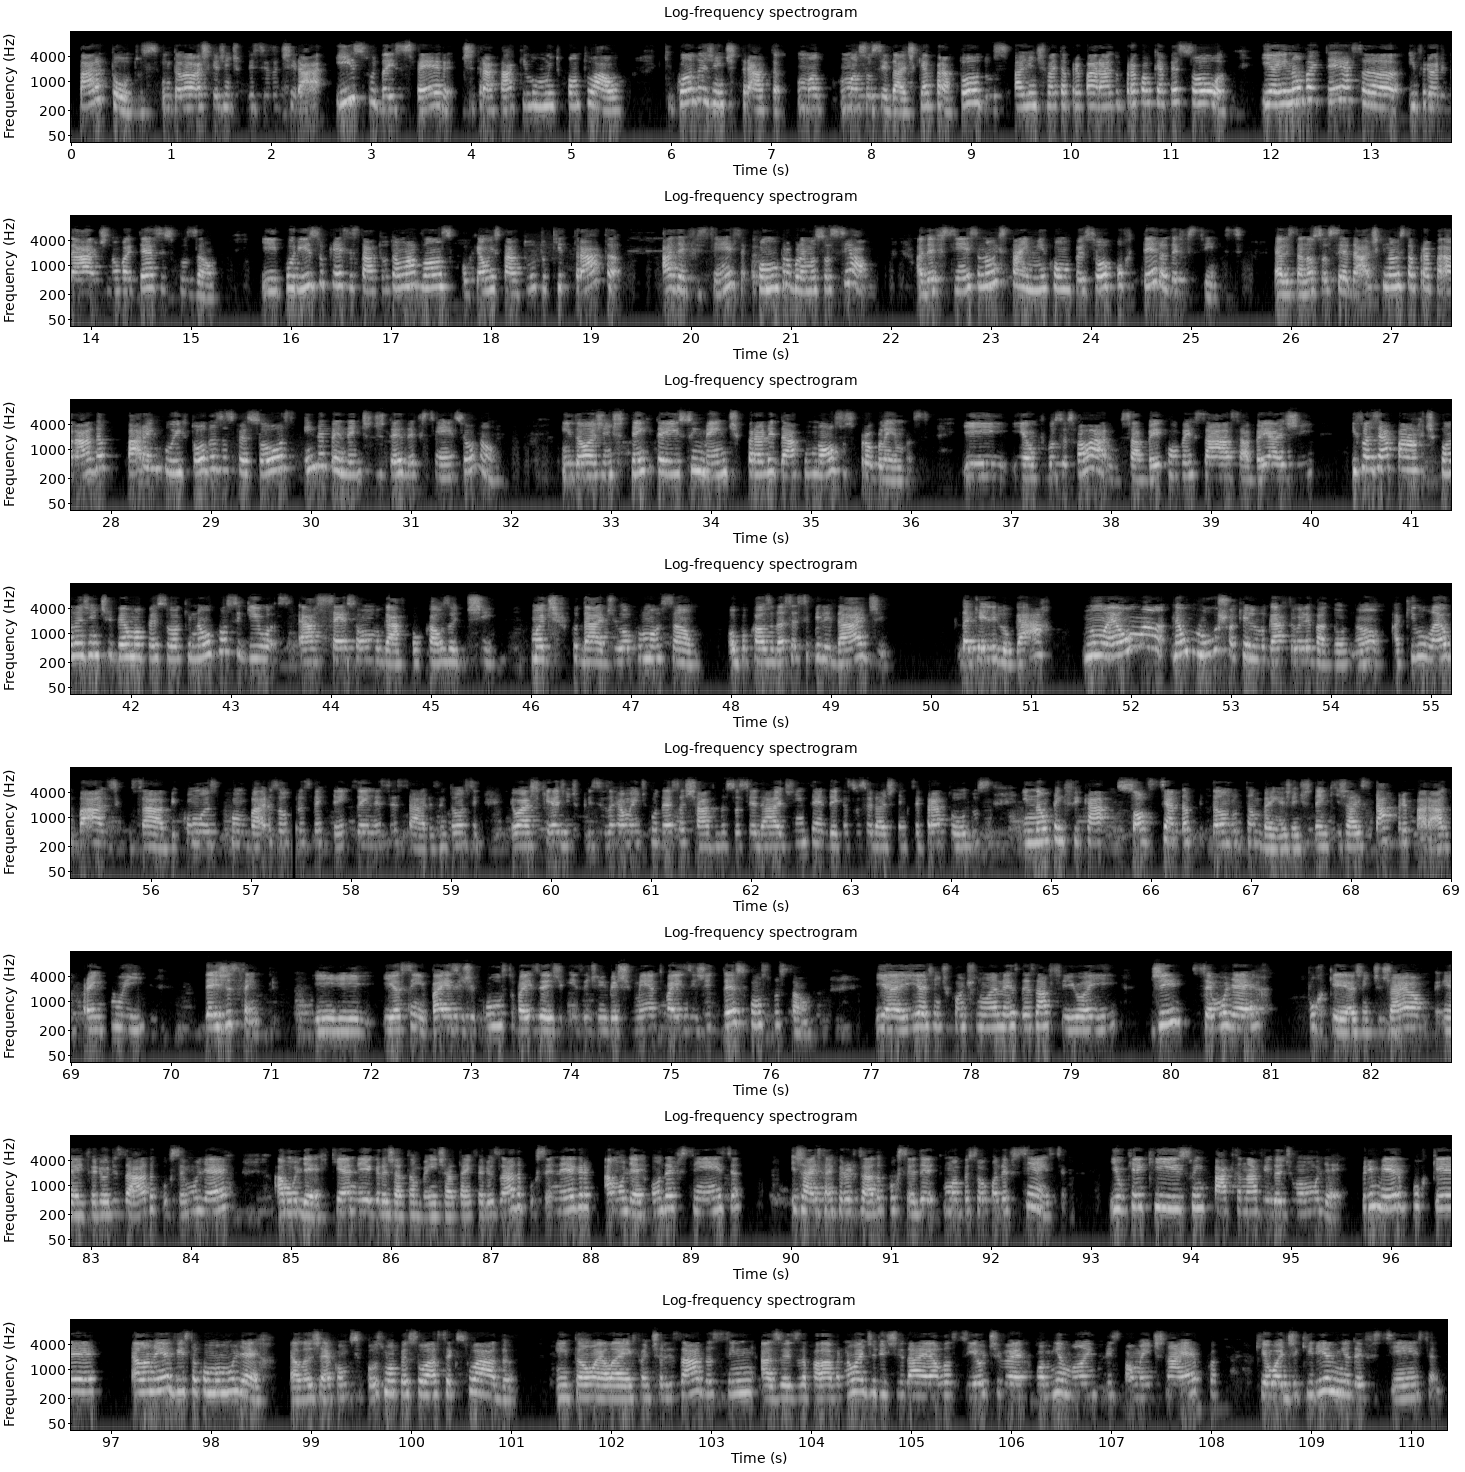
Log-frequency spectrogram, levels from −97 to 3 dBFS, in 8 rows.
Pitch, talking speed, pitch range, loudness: 245 Hz, 190 wpm, 220-285 Hz, -27 LUFS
